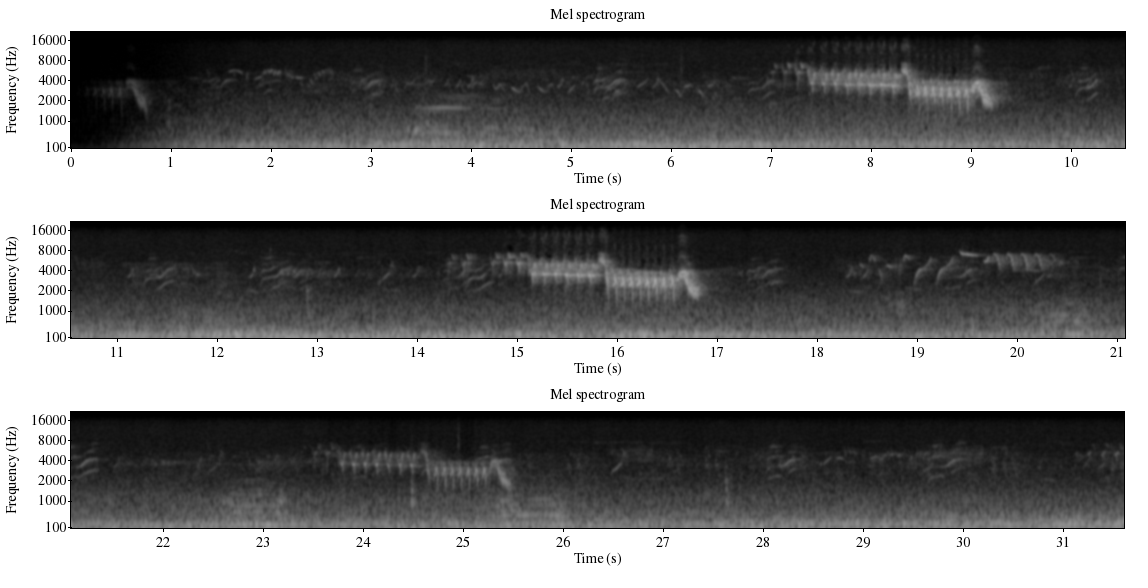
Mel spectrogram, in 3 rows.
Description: Summer Afternoon In the Countryside - Birds Calling; Dr. Sound Effects; 210 Nature Sounds - 20 Hours of Relaxing Natural Ambiences for Meditation and Sleep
